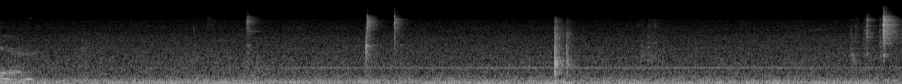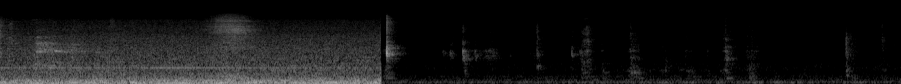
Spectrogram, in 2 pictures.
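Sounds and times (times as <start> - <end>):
steady low hum: 0.0 - 13.4.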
